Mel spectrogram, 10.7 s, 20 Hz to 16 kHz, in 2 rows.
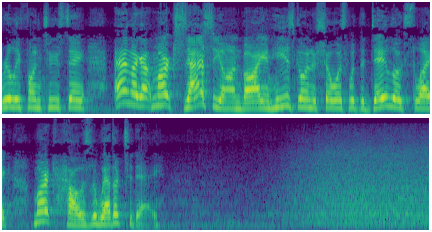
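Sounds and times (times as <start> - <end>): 
speech: 0.0 - 7.4
creek water flowing steadily on a sunny morning: 9.1 - 10.6.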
